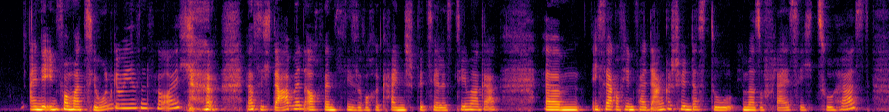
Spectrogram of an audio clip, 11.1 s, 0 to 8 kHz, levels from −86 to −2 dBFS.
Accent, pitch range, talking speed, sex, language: German, 185-220 Hz, 160 wpm, female, German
